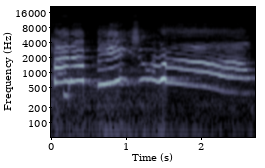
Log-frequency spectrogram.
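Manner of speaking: high, slow, sing-song congratulations; playful praise. Pretend. Mother praises the toy patient for taking medicine, high and drawn out. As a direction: cheer the brave patient on.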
